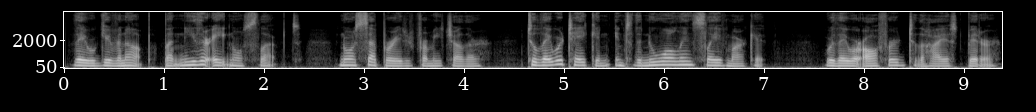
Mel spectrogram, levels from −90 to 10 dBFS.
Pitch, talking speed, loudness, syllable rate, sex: 165 Hz, 205 wpm, -19 LUFS, 6.6 syllables/s, female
